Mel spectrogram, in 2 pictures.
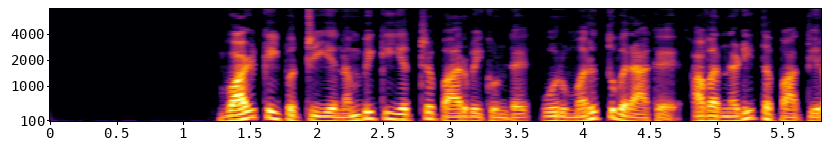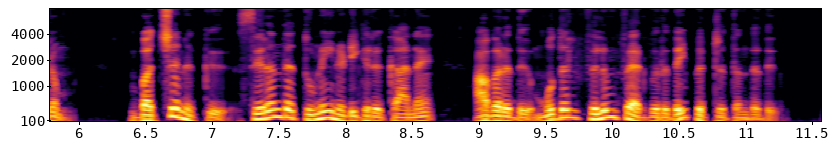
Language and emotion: Tamil, neutral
